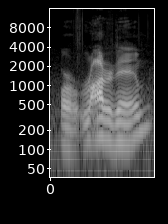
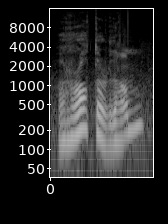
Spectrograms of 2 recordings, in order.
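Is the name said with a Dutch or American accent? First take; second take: American; Dutch. First: It is said the American way. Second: It is said the Dutch way.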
